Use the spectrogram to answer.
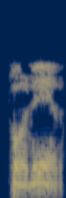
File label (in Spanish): "poder", Spanish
